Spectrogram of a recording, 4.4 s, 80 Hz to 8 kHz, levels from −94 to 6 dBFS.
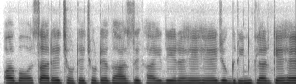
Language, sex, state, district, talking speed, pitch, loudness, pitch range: Hindi, female, Odisha, Nuapada, 200 wpm, 220 Hz, -16 LUFS, 220-225 Hz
